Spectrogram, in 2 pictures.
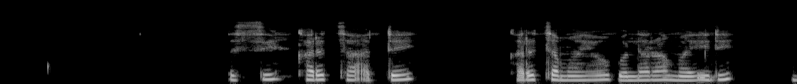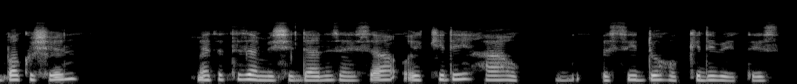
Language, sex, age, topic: Gamo, female, 25-35, government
